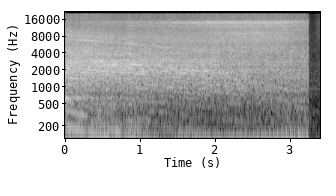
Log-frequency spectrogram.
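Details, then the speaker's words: 2002 Porsche 996 after fitting a Spyder Performance valved (Valvetronic) sports exhaust in place of the previous owner's silencer delete; warmed up after a cold start, revved with valves open: sharp rev settling into a loud, clean, even roar, no rasp or drone. Healthy exhaust note. "wow that sounds absolutely fantastic when they're open it sounds better than it did when it was just straight through pipe now"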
